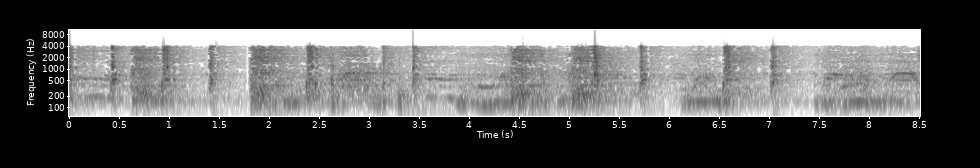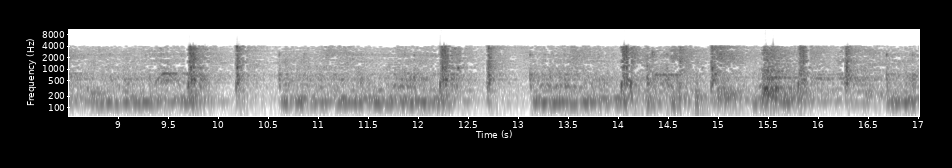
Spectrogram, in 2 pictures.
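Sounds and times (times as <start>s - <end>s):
sharp clicks and knocks: 0.0s - 3.6s, 4.4s - 7.3s, 9.7s - 13.3s, 13.9s - 17.0s.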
